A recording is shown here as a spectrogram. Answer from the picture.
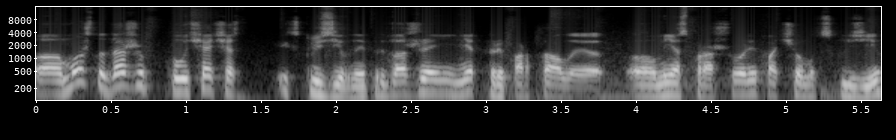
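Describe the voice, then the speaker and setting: Speaking at a fairly quick pace, a man with a fairly high pitch and a dark, mellow tone uses lively intonation, keeping his loudness very even in a dry, close sound with no echo. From Russia, Samara. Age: 30s. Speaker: game developer, programmer. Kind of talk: podcast interview.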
